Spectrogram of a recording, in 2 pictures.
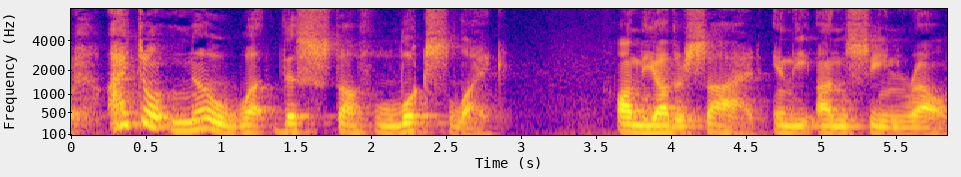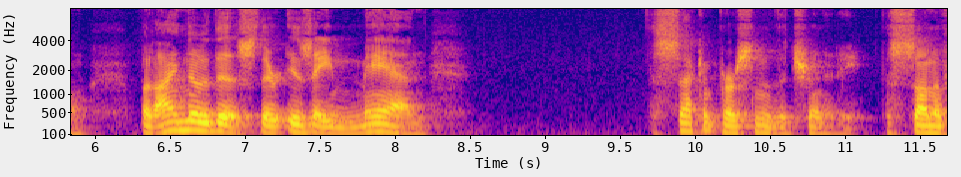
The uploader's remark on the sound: This message was originally delivered at Memory Chapel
